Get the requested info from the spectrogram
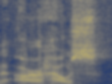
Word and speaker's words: Aarhus: There's a museum in Aarhus, that's how you pronounce it. It's in Denmark. Not our house, but our house.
